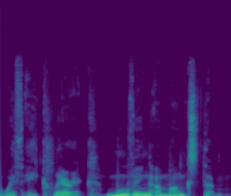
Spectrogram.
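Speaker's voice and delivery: ordinary talk, nothing marked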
